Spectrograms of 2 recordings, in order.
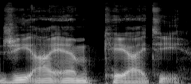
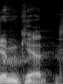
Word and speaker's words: Gimkit: So GimKit, GIMKIT. Yes. GimKit. GimKit. Don't which pronounce is not, it Gymkit. Right. Because it's not for physical education.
